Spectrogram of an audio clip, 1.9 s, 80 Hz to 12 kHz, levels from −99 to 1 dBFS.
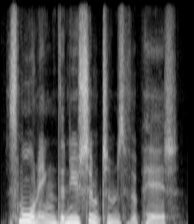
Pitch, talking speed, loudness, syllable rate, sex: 220 Hz, 215 wpm, -17 LUFS, 6.6 syllables/s, female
